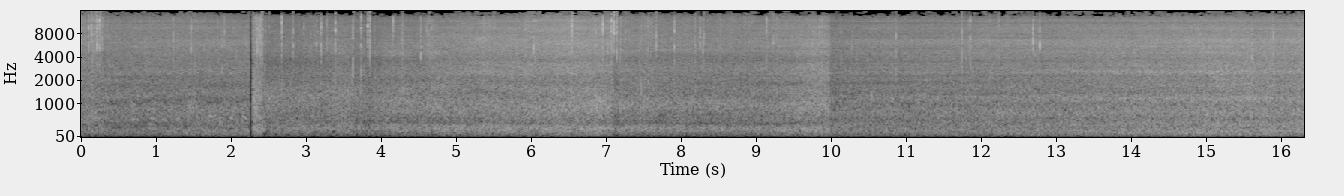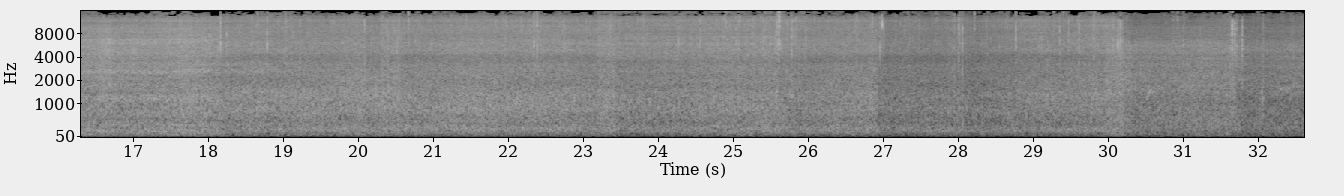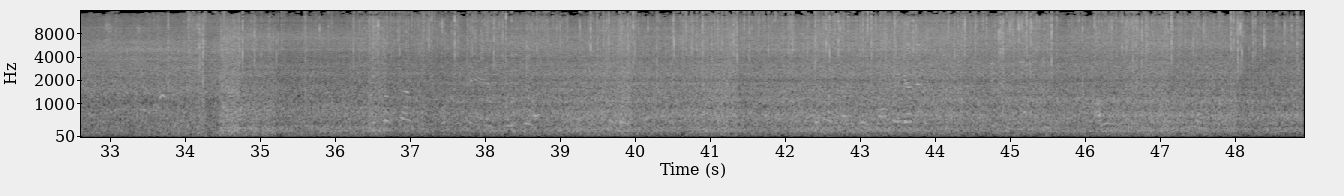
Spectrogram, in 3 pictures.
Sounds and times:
Waves, surf: 0:00.0 - 0:48.9.

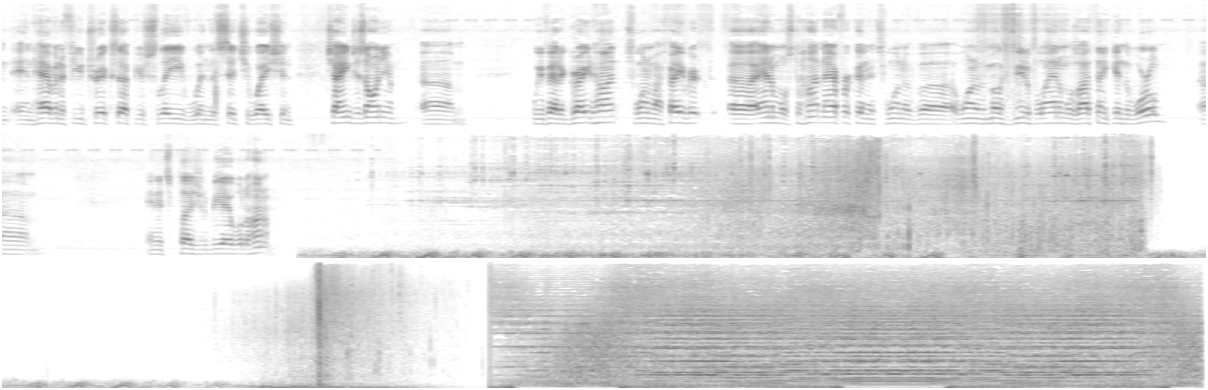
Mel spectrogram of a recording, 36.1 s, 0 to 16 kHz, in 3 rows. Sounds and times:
Speech: 0:00.0 - 0:04.7, 0:05.4 - 0:12.5, 0:13.5 - 0:14.8.

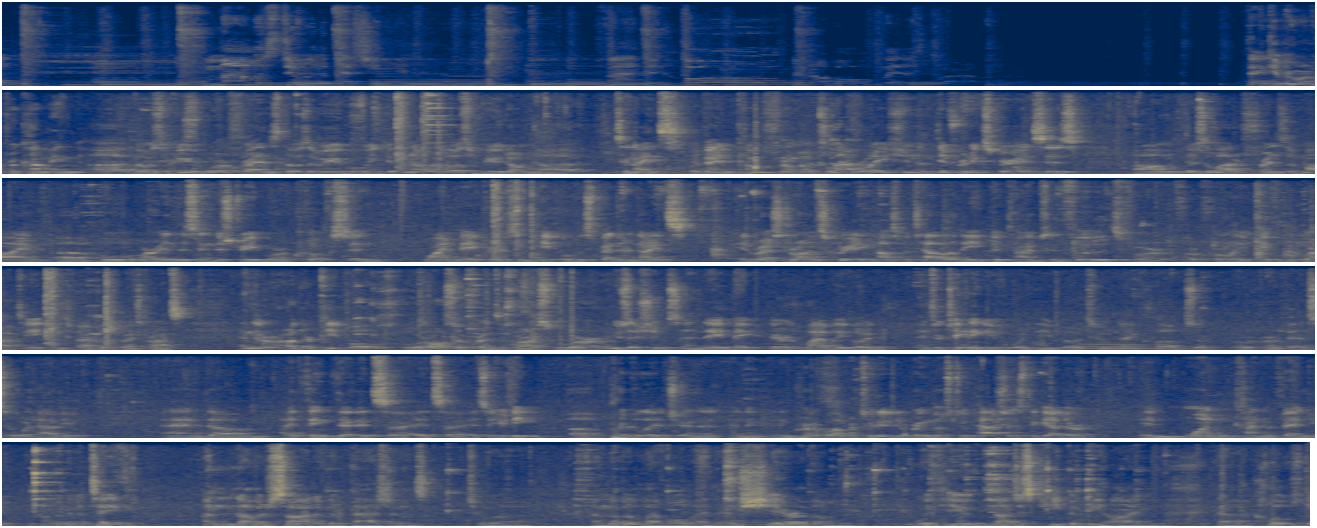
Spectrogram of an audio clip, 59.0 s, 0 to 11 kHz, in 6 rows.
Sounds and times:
Speech: 0:09.3 - 0:59.0.

